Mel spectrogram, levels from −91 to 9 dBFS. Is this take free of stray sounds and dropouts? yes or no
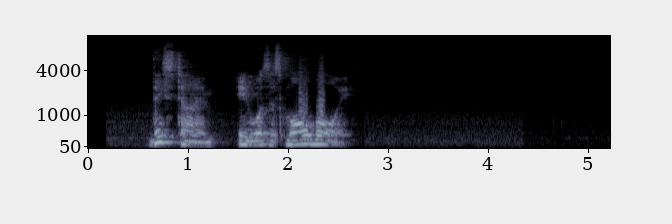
yes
